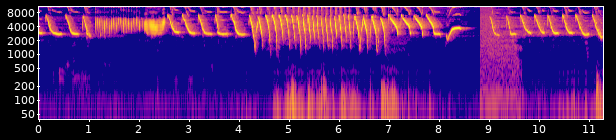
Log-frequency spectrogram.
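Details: Canary master recording for young canaries learning the cuit cuit sound: rapid repeated downslurred chirps, a buzzy steady trill, dense fast rattling series and a rising whistle, with faint low thumps in the middle.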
